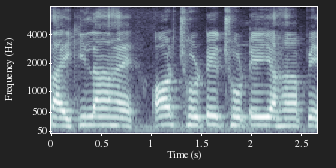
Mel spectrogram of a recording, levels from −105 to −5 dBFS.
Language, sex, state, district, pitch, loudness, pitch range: Hindi, male, Punjab, Kapurthala, 195 Hz, -14 LUFS, 185-200 Hz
